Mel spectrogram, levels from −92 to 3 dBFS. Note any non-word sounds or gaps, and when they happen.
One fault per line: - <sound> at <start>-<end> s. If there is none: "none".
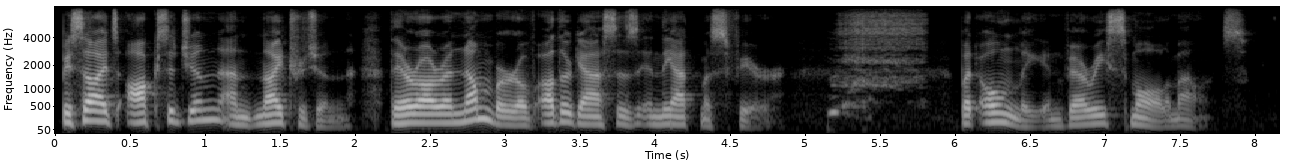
- breath at 5.2-5.8 s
